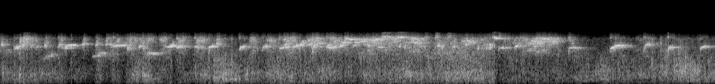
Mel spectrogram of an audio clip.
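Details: Lovebird colony of Fischer's and Peach-faced birds, parents and youngsters together in captivity. Many birds screech and chirp at once in a shrill, ceaseless chorus, with short squeaky notes standing out near the end.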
